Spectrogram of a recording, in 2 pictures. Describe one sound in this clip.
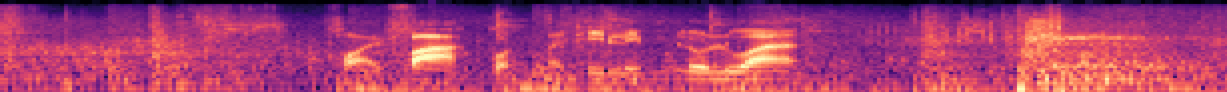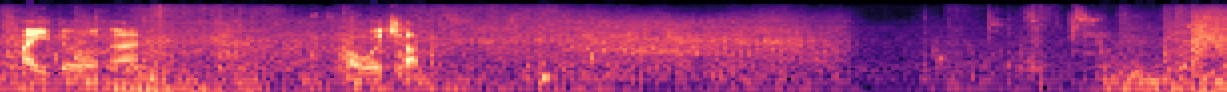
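Weapons clash and strike in a fantasy battle.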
